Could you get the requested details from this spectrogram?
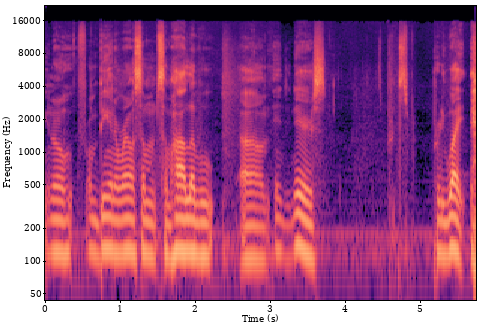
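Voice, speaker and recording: This man has a medium pitch and a fairly even intonation. He talks at a fairly slow pace. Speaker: podcast co-host. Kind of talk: casual interview. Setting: studio.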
